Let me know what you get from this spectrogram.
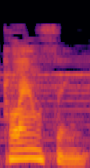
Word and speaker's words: cleansing: Yes, attention to the pronunciation, those of you learning English as a second or foreign language, even though we say to clean, the verb is to clean, but the noun is cleansing. There is a difference, there is a change in the vowel sound.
